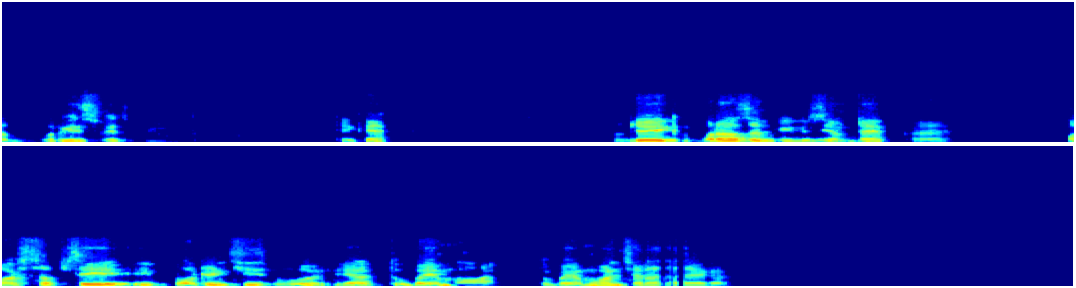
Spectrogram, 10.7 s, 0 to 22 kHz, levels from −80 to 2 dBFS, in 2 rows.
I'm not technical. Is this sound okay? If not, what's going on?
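No. Packet loss on an ADPCM call cuts out the speech from 0.97 to 1.18 s, a 210 ms hole, and again in short scattered gaps from 8.65 to 8.78 s. Chunks of the call never arrived and became silence, and the decoder briefly loses track, so speech returns slightly distorted.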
